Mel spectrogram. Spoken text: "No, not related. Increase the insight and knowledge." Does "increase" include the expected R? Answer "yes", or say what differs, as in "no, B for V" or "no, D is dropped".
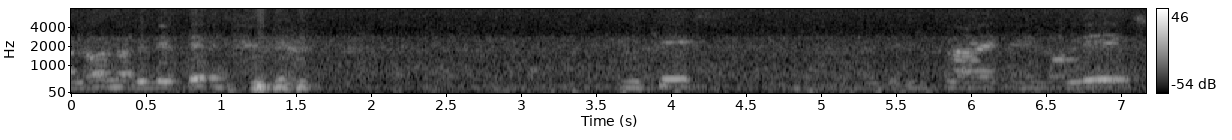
no, R is dropped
